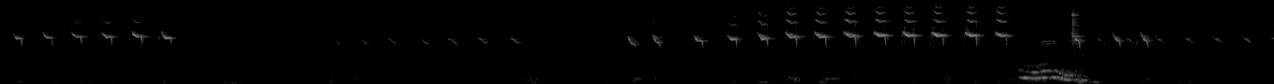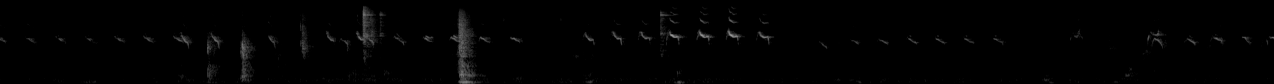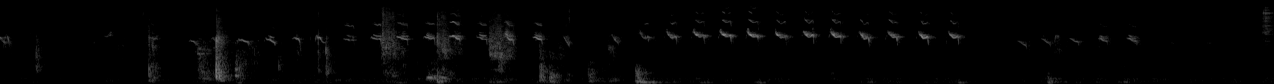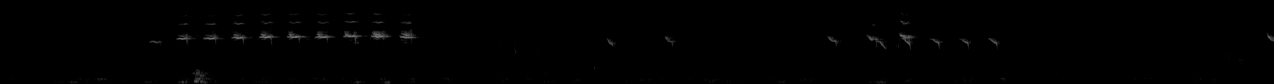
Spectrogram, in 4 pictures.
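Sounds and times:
ducklings peeping: 0.0s - 2.0s, 3.2s - 5.5s, 6.2s - 38.5s, 39.6s - 42.6s, 43.9s - 48.4s, 50.6s - 50.9s
scuffling noises: 25.6s - 32.1s.

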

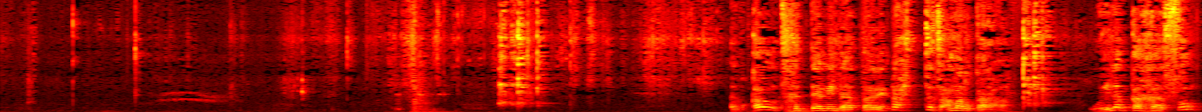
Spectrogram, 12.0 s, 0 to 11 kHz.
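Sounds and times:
knife and utensils clinking: 4.9s - 5.9s, 9.9s - 10.9s.

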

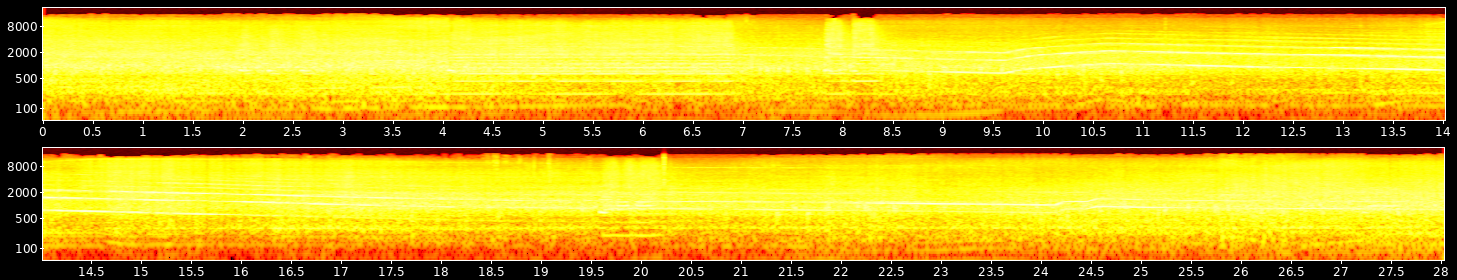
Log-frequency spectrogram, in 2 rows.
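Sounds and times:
fire truck air horns blaring: 1.8s - 10.2s, 13.6s - 28.0s
siren winding up and down: 8.4s - 28.0s.

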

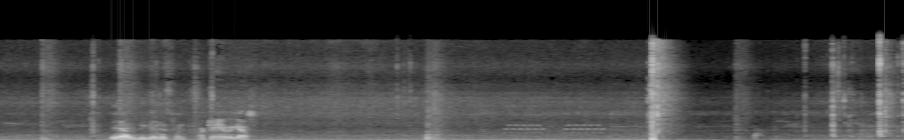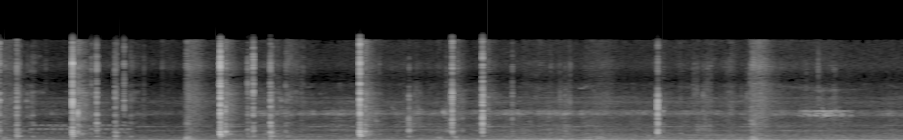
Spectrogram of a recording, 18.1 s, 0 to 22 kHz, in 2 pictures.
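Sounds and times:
air rifle shot: 6.5s - 6.9s
mechanical clicks and taps: 11.2s - 14.8s.

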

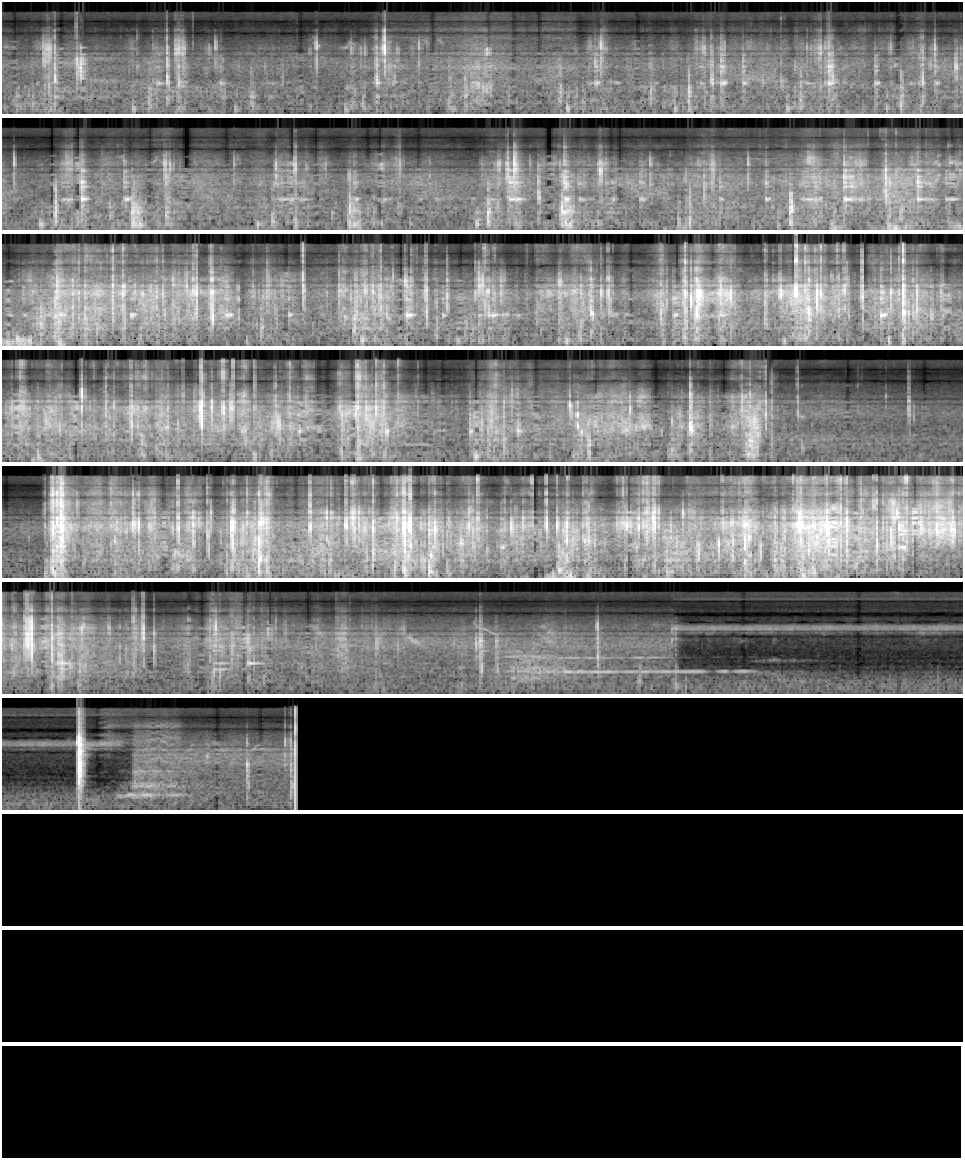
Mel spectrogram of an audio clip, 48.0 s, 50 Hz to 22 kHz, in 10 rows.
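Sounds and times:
footsteps crunching on dry track: 0.0s - 27.3s
grass rustling against camera: 0.0s - 27.6s.

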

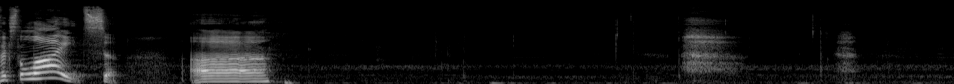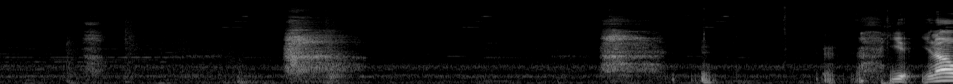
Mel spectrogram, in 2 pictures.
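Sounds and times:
faint background music: 0.0s - 19.0s.

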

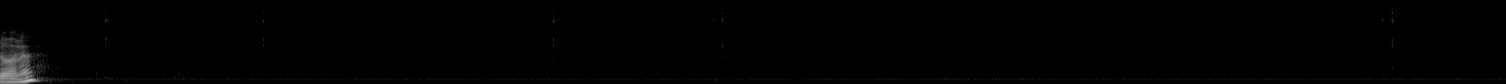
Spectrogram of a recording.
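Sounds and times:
faint steady hum: 0.0s - 15.0s
computer mouse clicks: 0.9s - 1.4s, 2.0s - 2.8s, 5.4s - 5.8s, 7.1s - 8.1s, 13.8s - 14.7s.

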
